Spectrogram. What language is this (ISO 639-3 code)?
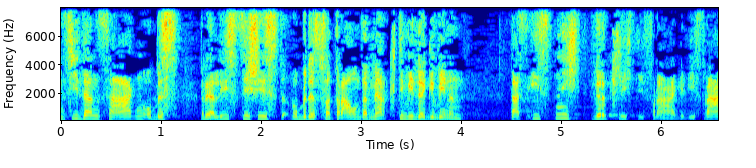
deu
